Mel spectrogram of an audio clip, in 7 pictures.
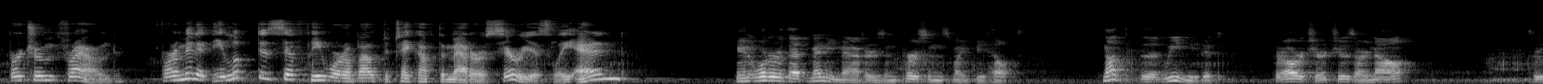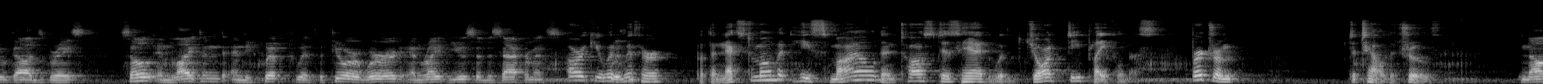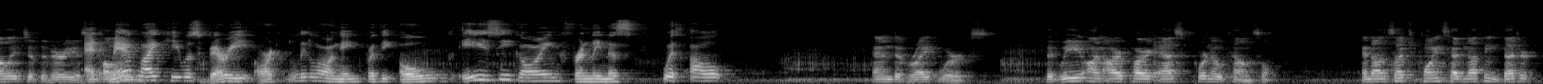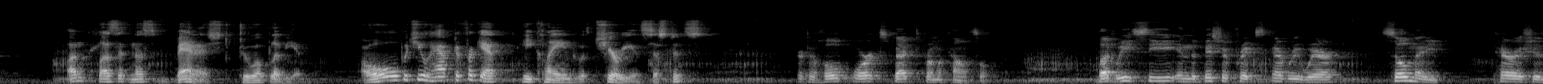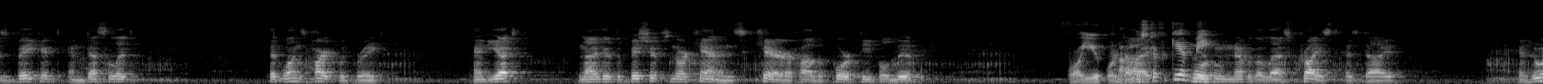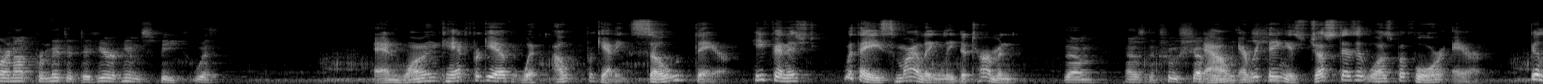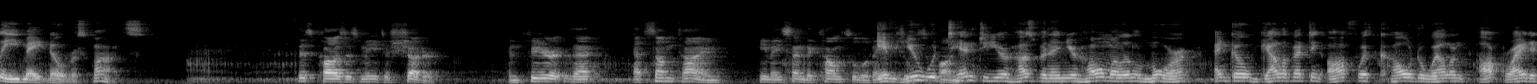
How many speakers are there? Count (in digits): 2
